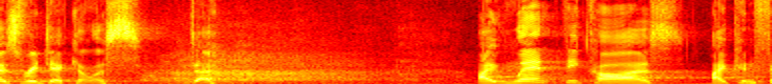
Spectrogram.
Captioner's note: laugh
